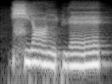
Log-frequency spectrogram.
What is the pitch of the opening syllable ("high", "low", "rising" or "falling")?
falling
